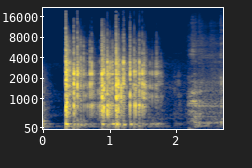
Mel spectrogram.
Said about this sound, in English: So um, let's uh, grab our dice and roll in the box,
